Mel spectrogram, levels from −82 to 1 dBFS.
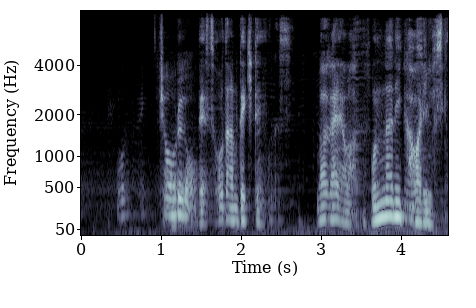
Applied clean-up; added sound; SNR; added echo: neural mask model DeepFilterNet 3.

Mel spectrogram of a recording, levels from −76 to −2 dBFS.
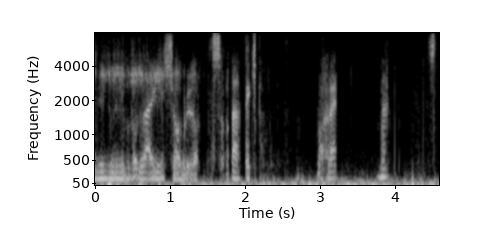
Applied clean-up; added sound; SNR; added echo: neural diffusion model UNIVERSE++.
